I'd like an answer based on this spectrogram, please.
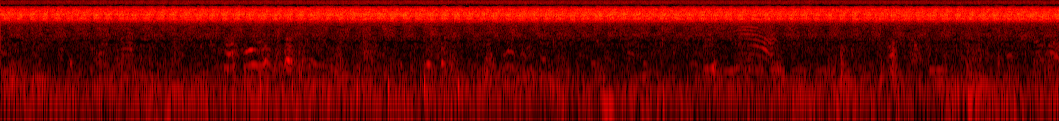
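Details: Crimean coastline at Cape Fiolent around sunset: cicadas keep up an unbroken shrill drone, pulsing about four times a second, with faint scattered chirps and low background rumble.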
